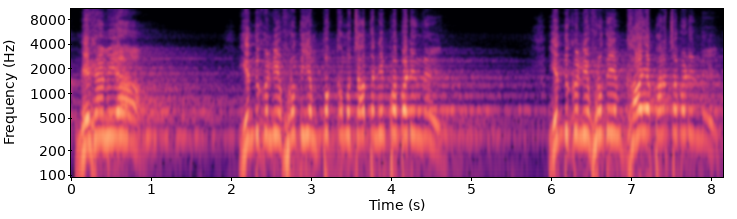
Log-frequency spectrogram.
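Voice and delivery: the king demanding loudly why he grieves; loud, pressing royal questioning; king loudly questioning his grieving servant; king's loud questions. Acted. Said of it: "నెహెమియాతో రాజు అంటున్నాడు".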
